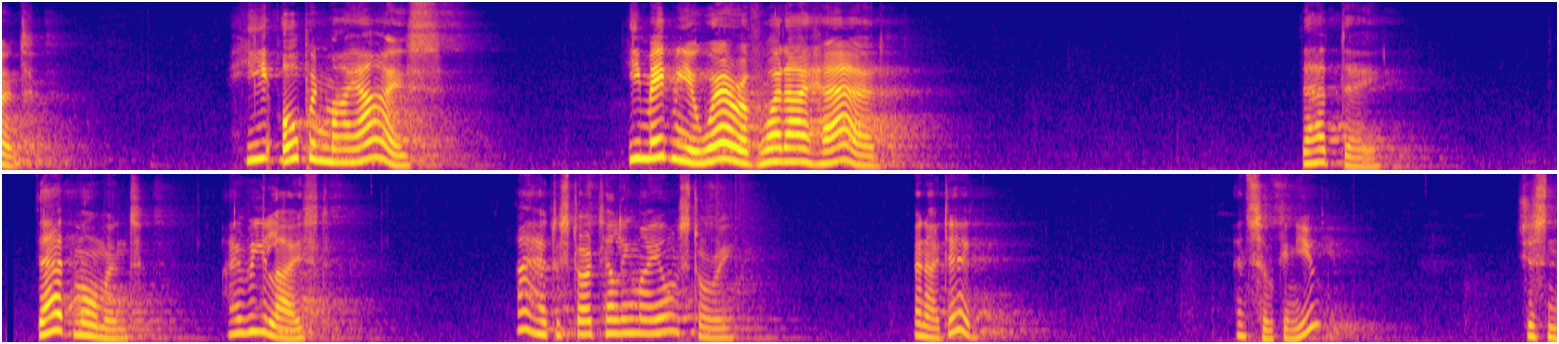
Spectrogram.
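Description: A woman speaks with animation through a microphone, in bursts with pauses.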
